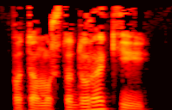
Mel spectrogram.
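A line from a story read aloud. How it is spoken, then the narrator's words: Gloomy answer. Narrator (Russian): мрачно ответил Тар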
